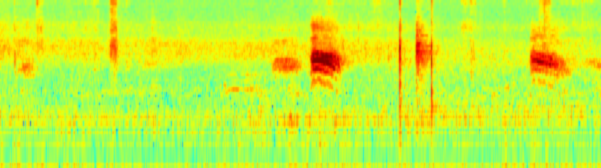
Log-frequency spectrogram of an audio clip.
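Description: A bird calling twice, each call sliding downward in pitch, about three seconds in and again near the end. A couple of sharp clicks fall between the calls.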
